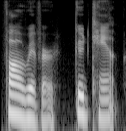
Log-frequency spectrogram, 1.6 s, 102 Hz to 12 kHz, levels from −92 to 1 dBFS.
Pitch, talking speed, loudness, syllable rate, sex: 165 Hz, 115 wpm, -19 LUFS, 3.9 syllables/s, female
